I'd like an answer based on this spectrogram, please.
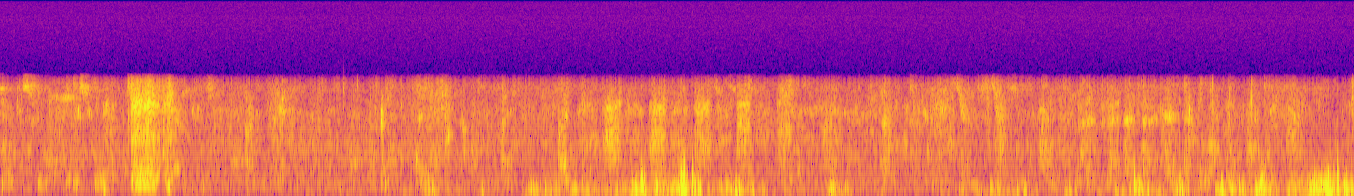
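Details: A Boxer and a Labrador wrestling playfully in mud, two dogs outdoors; low rumbling growls and huffs come in irregular bursts, with a sharp louder snarl early on and wet sloshing and scuffling throughout.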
